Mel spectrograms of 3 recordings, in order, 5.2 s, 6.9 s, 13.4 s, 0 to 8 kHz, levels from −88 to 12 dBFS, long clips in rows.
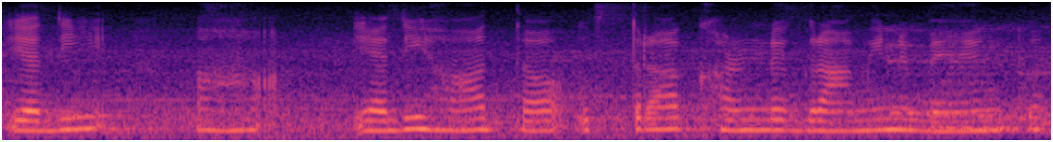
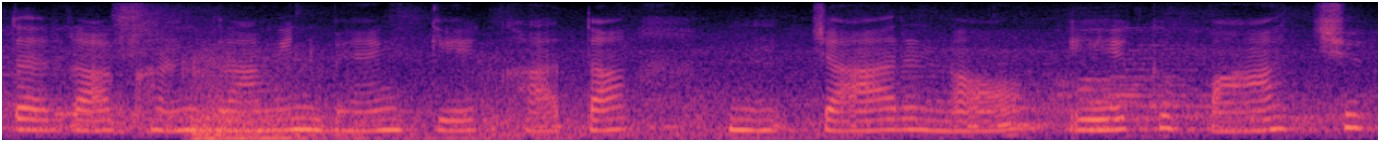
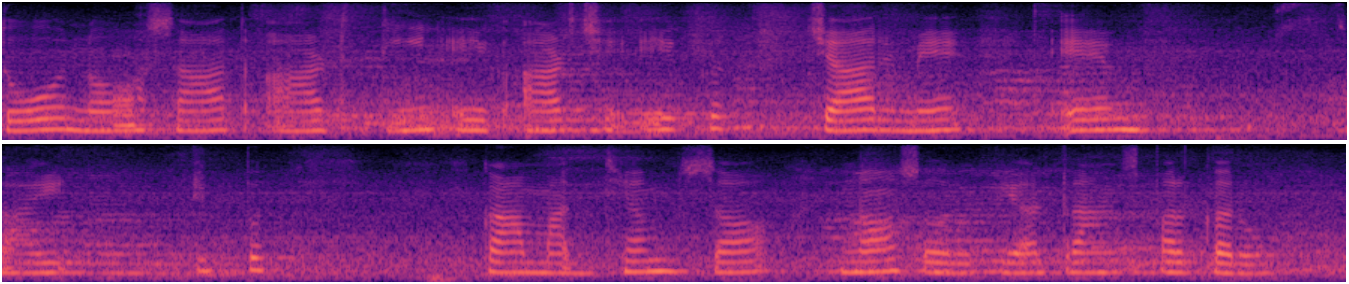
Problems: continuous background conversations, low volume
